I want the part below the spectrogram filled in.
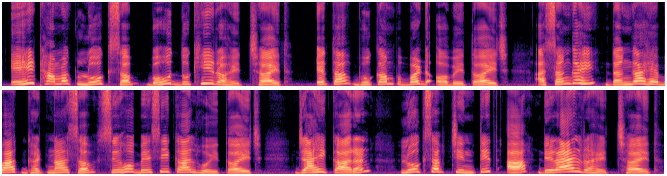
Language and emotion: Maithili, neutral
